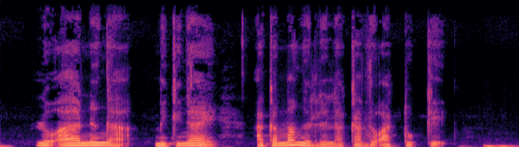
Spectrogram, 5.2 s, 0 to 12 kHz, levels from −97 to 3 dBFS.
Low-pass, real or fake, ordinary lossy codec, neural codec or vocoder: 10.8 kHz; real; Opus, 32 kbps; none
